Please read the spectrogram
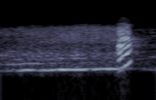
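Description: A steady low hum with a hiss over it, swelling slightly and then fading, with a man's short 'haa' near the end.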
